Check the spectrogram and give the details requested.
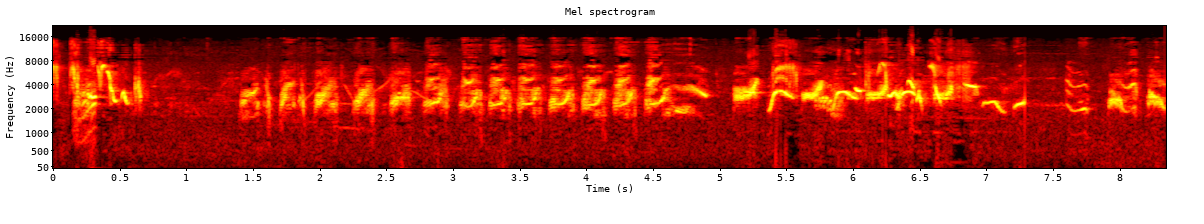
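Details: Wambi bird calling busily in the wild: a fast string of short twisting chirped notes, roughly four a second, then longer looping whistles and scattered chips.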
